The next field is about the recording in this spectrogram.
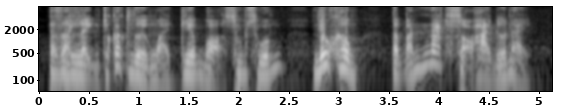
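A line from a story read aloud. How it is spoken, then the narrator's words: Loud shout. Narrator (Vietnamese): Chơ Rớt quát vang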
